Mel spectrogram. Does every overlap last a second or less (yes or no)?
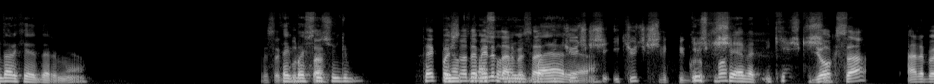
no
